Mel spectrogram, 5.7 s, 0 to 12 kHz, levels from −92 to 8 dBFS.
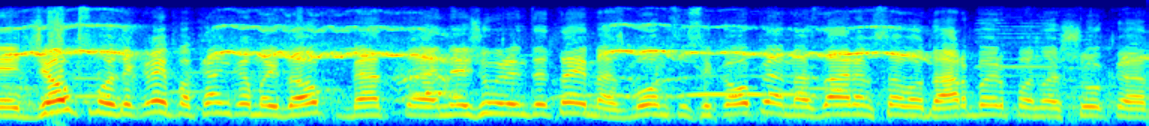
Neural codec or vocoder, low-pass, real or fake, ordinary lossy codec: none; 9.9 kHz; real; MP3, 96 kbps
